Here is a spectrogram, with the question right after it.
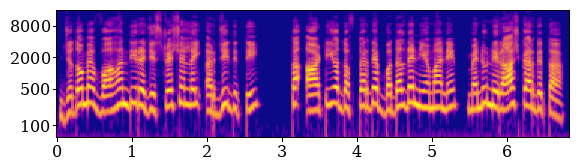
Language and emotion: Punjabi, angry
